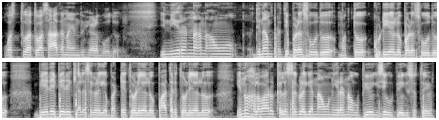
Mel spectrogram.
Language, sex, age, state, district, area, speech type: Kannada, male, 30-45, Karnataka, Tumkur, rural, spontaneous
